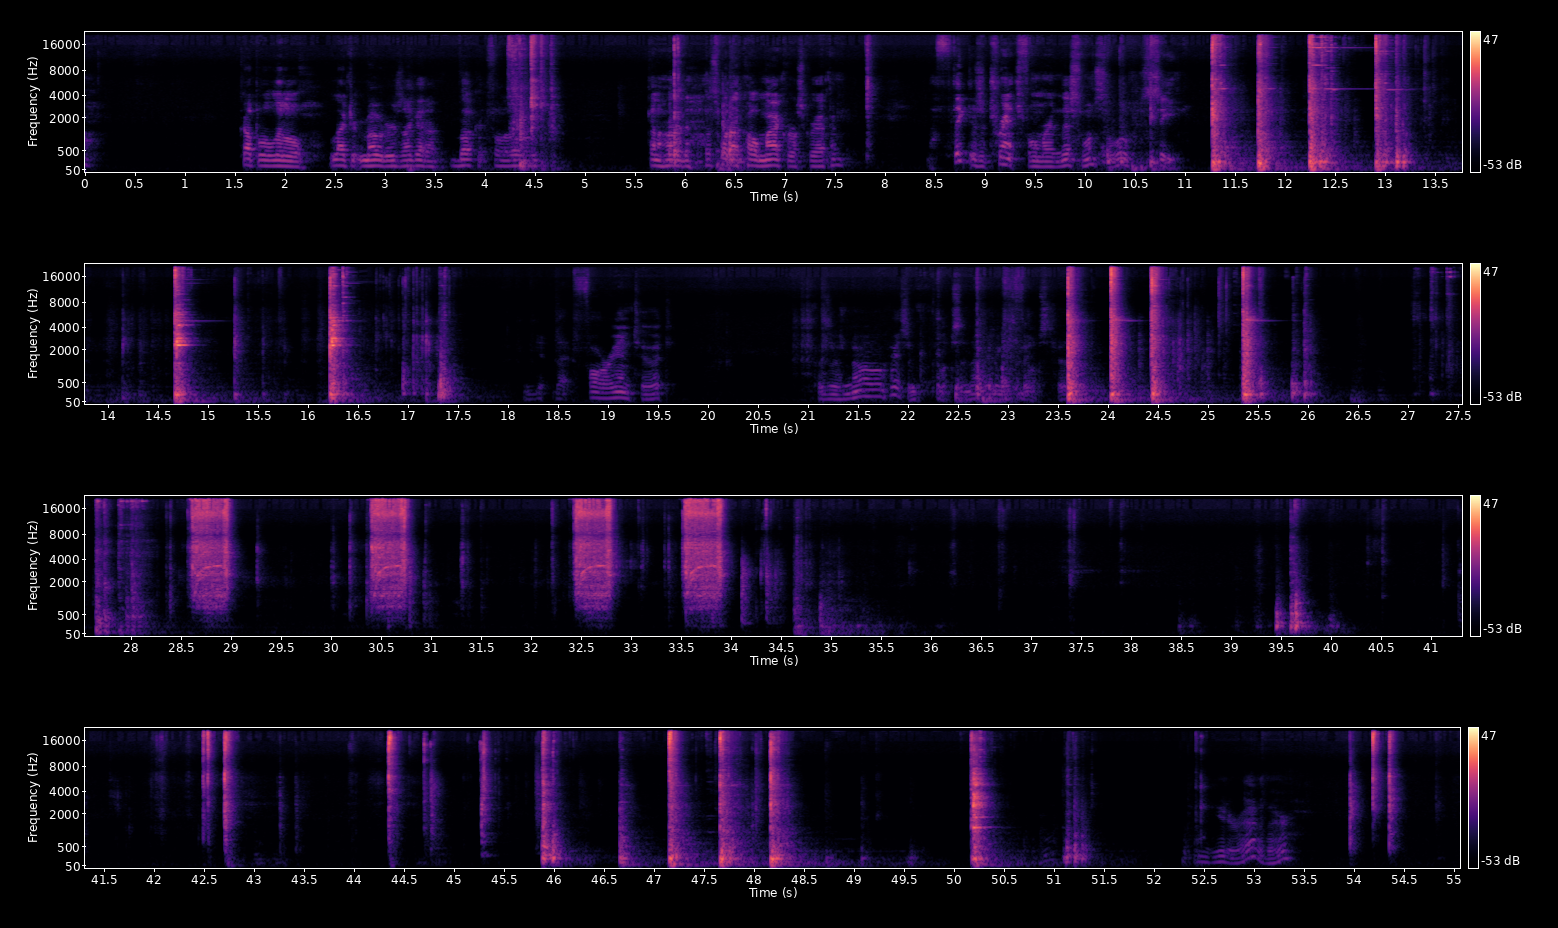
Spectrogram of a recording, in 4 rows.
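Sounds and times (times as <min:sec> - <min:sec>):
cordless drill spinning: 0:28.6 - 0:29.2, 0:30.3 - 0:30.9, 0:32.4 - 0:34.0.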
